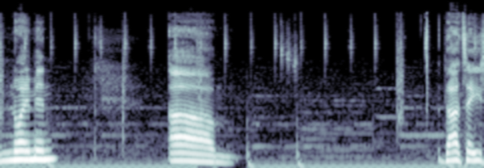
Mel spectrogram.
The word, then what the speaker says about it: Neumann: by neumann it looks like newman but it's pronounced neumann um dante you said my apollo is clicking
